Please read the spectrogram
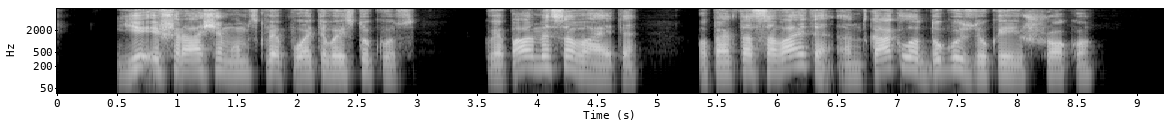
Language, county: Lithuanian, Klaipėda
